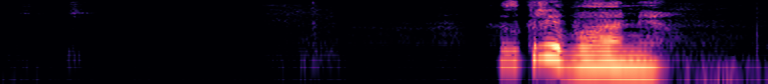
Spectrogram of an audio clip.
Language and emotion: Russian, sad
